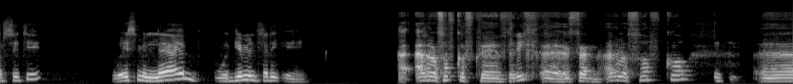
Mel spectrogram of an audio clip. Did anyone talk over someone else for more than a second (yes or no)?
no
